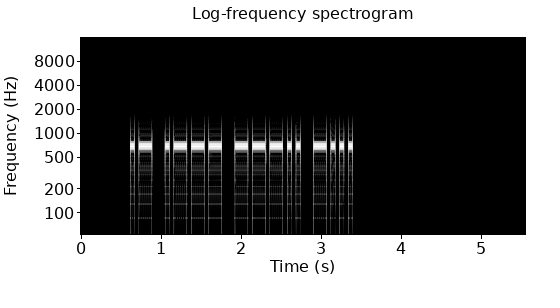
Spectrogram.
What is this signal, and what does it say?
Morse code, heard as a keyed tone, about 22 wpm, 700 Hz. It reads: AJ8B
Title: Call Signs - 22wpm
